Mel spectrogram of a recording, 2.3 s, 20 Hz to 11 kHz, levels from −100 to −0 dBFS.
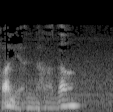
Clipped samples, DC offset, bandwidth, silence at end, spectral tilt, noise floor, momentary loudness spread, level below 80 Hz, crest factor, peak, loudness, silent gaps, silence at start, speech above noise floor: under 0.1%; under 0.1%; 5.8 kHz; 0 s; -7 dB/octave; -55 dBFS; 16 LU; -62 dBFS; 24 dB; -10 dBFS; -34 LUFS; none; 0 s; 24 dB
